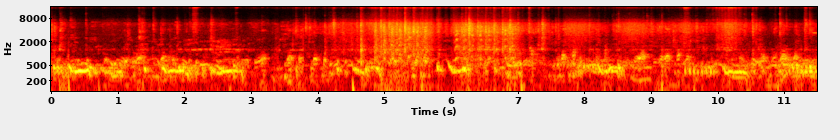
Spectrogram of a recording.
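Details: Free pigeons courting and pairing. Continuous low burbling coos overlap over a hissy background with shuffling and tapping sounds.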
